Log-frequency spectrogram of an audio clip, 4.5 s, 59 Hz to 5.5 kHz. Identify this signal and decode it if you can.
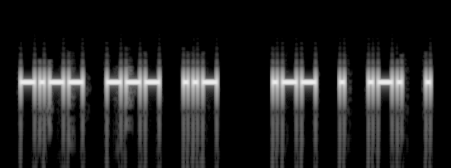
Morse code, heard as a keyed tone, about 25 wpm, spaced as for 20 wpm, 600 Hz. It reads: YOU WERE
